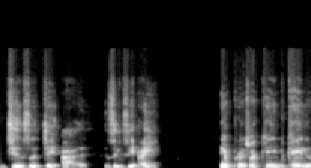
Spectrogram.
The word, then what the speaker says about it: GZA: The Genius became the GZA, pronounced G-I-Z-Z-A.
